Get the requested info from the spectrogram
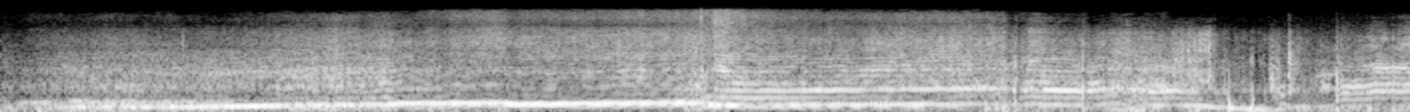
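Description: Rally car engine at full throttle, the revs climbing steadily, then dropping sharply about halfway before holding high again. Near the end the pitch dips deeply and comes back up as it goes by, with a few sharp cracks.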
